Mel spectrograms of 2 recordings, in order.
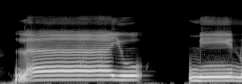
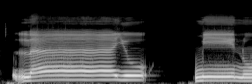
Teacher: Nadanya datar enggak ngayun tapi tetap ya kadarnya dua kali ayun.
